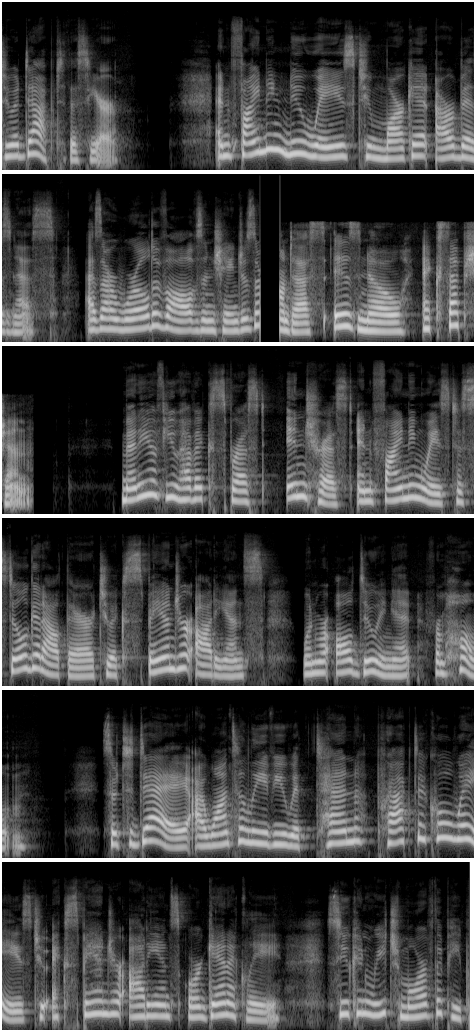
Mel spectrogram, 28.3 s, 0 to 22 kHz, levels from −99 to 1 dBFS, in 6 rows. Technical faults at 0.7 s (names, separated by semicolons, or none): none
